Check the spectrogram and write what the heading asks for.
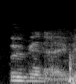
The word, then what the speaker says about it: Bugenhagen: Like you pronounced Buhagen earlier? Never had Bugenhagen. him. Bugenhagen.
